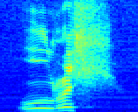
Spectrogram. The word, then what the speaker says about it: Ulrich: Ulrich.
